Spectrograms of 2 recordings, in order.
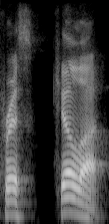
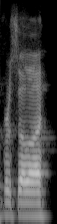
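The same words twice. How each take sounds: First: Slow, careful Pris-KIL-la with the C sounded as K; teaching the right way to say "Priscilla"; Priscilla with a hard C. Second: Plain "Priscilla" with a silent C, said as Pri-sil-la; the usual way to say "Priscilla"; Priscilla soft C. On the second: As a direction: say "Priscilla" with an S sound, not a K. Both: Shown as a demonstration. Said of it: "It's pronounced Priscilla".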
